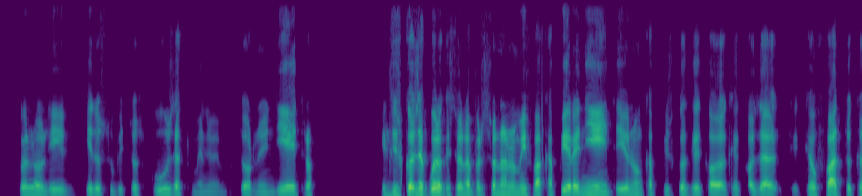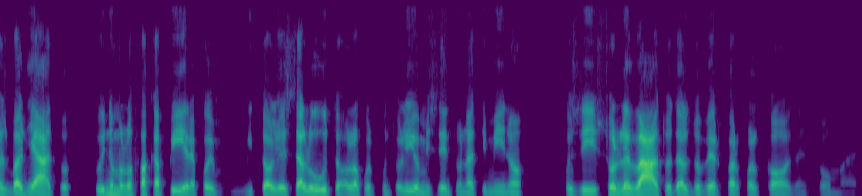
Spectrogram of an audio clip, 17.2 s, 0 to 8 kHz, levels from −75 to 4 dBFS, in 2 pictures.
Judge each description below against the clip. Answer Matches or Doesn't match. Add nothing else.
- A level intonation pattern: Doesn't match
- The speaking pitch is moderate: Doesn't match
